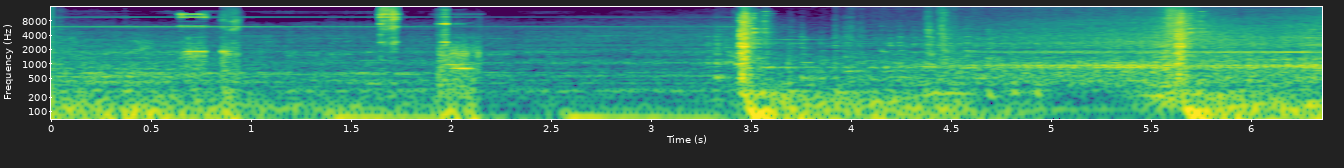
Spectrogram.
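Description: Horror-trailer sound design: a deep, steady low rumble under several sharp hits, the strongest about three and a half seconds in and again just before the end.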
